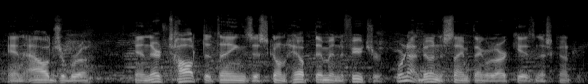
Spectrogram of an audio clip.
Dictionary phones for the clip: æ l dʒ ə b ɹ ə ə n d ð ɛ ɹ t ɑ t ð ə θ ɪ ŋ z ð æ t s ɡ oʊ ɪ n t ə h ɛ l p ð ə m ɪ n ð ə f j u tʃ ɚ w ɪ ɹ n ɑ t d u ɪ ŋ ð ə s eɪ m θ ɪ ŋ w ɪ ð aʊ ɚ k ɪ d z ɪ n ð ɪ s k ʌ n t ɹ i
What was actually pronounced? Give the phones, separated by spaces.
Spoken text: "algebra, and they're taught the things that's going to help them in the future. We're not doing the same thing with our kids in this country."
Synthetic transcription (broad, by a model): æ l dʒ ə b ɹ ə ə n ð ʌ ɹ t ɑ t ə θ ɪ ŋ z ð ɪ t s ɡ oʊ ɪ n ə h ɛ l p ð ə m ɪ n ð ə f j u tʃ ɚ w ɪ ɹ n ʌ t d u ɪ ŋ ð ə s eɪ m θ ɪ ŋ w ɪ ð aʊ ɚ k ɪ d z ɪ n ð ɪ s k ʌ n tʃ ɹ i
